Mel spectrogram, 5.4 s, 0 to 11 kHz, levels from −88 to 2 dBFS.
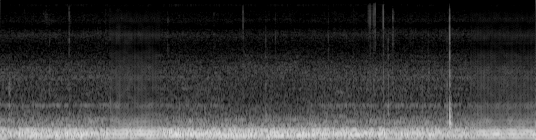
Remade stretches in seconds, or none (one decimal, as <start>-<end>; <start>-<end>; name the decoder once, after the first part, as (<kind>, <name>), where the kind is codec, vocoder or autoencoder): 1.1-1.6 (vocoder, Vocos); 4.7-5.4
